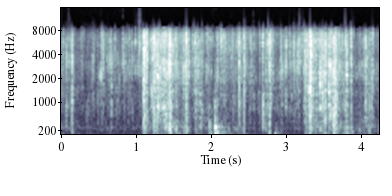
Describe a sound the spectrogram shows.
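A foil wrapper crackles and tears as it is ripped open.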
